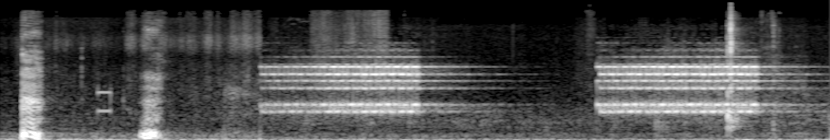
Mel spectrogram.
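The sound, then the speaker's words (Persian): A telephone rings twice, each burst a steady electronic trill lasting about a second, fairly loud, preceded by a couple of sharp knocks or thumps. “صد دفعه برات نگفتم که اینجا برای ما تلفن نکنی، مسیج، فقط مسیج روان کن بس خلاص.”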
